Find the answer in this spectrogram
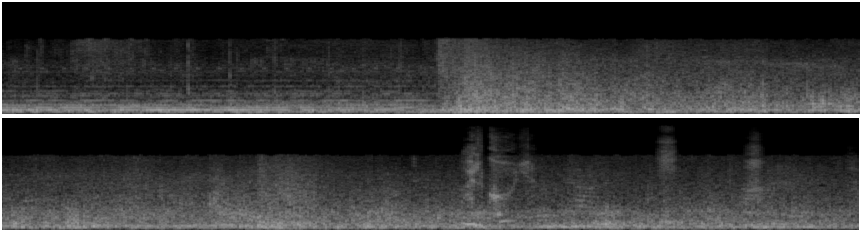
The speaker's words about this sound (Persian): طوفان داره بدتر میشه.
